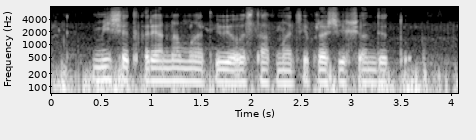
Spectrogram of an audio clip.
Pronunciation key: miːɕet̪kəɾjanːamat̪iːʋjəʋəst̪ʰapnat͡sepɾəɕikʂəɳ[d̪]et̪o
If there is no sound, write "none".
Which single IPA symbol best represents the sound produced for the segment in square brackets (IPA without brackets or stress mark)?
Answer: d̪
